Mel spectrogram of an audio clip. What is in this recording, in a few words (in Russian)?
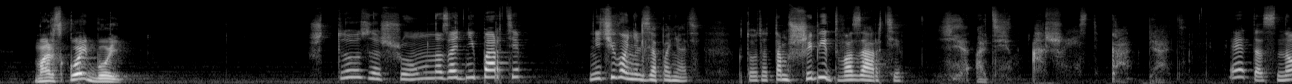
стихотворение; Б.Заходер; Морской бой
